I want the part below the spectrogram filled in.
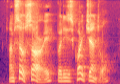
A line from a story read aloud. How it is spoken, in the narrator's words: cried Capor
